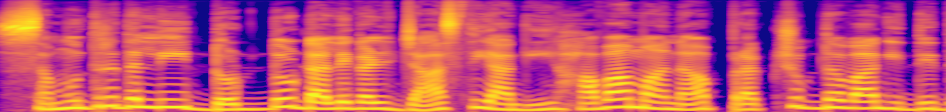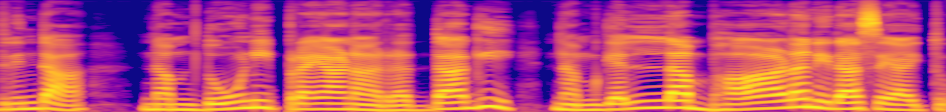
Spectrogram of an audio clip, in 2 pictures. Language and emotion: Kannada, sad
